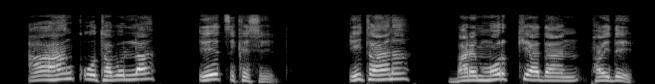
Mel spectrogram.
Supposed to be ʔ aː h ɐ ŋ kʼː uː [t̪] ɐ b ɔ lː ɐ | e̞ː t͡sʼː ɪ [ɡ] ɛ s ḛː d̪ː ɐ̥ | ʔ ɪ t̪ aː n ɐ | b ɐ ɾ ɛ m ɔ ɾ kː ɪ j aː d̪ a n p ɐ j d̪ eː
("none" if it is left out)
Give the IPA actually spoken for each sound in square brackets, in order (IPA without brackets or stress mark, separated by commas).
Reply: t̪, k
